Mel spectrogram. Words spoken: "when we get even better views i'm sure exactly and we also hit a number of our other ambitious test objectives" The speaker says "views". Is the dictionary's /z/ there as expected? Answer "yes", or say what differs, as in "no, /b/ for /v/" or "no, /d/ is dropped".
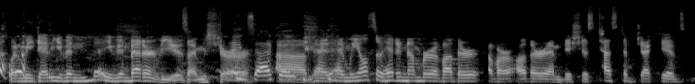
yes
